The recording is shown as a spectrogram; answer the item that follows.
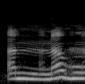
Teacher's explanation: نون کو سختی سے پڑھیں گے کیونکہ نون کے اوپر شد ہے اور مشدد حرف کو سختی سے پڑھا جاتا ہے۔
